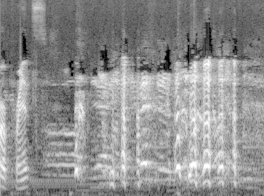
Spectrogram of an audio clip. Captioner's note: laughter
